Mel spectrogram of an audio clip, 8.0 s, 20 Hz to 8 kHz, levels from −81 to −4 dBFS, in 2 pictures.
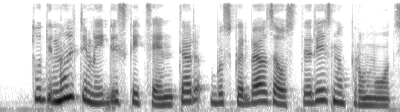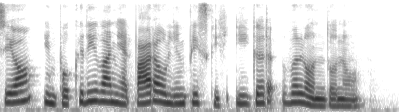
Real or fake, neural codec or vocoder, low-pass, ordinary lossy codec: fake; codec, 32 kHz, 1.9 kbps, SNAC; 7.2 kHz; none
